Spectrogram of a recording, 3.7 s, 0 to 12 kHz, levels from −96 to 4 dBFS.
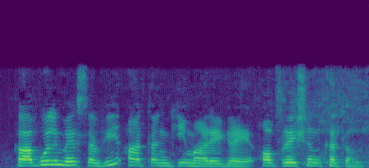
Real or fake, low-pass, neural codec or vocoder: fake; 7.2 kHz; codec, 16 kHz, 4 kbps, X-Codec, WavLM features, trained on Multilingual LibriSpeech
